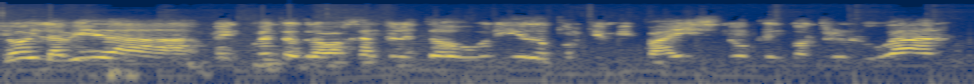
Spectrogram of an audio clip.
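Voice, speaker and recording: A man's voice: high-pitched, wildly swooping pitch, fast, pushed and bright, muffled recording, soft background music. A middle-aged man with an Argentine Spanish accent, a former footballer and coach telling stories from his career in an interview. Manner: emotional, reflective storytelling. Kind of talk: interview answers.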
